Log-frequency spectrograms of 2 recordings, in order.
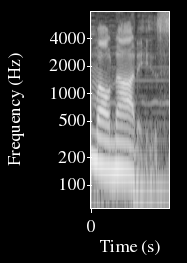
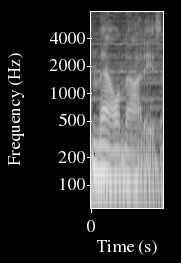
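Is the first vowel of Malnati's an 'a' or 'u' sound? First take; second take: u; a. First: The first vowel sounds like a 'u'. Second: The first vowel sounds like an 'a'. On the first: "I say it Lou Malnati's. Kind of more with a U" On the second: "Maybe it is Malnati's"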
